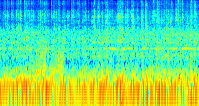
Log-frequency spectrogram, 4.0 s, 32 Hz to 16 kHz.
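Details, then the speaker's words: Mopar 360 V8 short block on test stand, near 180°F, idling ~900 rpm, 5.5 psi fuel pressure: deep, choppy, loping idle, normal chop from the aggressive camshaft; belt flops slightly, clean burning, no leaks. "The belt flops around a little bit, but it's very clean burning. No leaks of any kind. Quite a chop from the camshaft."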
